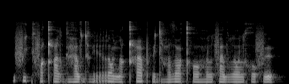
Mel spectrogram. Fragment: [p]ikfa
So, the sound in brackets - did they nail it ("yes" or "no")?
no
